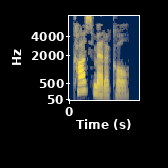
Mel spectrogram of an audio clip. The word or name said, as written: cosmetical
